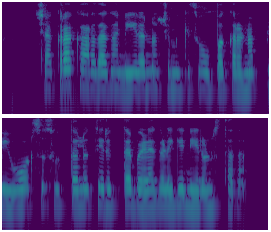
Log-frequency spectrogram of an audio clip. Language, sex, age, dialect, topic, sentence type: Kannada, female, 18-24, Central, agriculture, statement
